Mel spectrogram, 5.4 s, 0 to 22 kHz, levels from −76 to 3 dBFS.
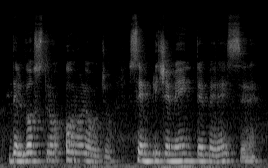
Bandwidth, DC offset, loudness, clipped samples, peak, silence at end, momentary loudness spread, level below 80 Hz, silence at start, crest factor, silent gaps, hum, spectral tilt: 15.5 kHz; under 0.1%; -30 LUFS; under 0.1%; -14 dBFS; 0 s; 11 LU; -48 dBFS; 0 s; 16 dB; none; none; -5.5 dB/octave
